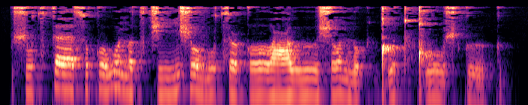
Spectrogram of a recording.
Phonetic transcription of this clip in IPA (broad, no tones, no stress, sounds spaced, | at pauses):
ʃ u t͡s k ɛː s u k ʊ w ʊ n ɤ t͡s t͡ʃ iː ʃ ʊ v u t͡s ə˞ k ɤː ʕ ɯː ʃ ɤ n ʊ k ǃʼ ɯ t ǃʼ uː ʃ k ɯ k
